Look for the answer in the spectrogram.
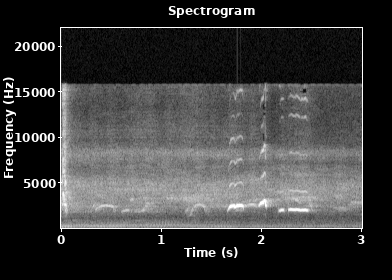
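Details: Kacer, the Oriental magpie-robin, in a masteran recording: after faint twitters come four sharp whistled notes in quick succession, the last a sustained level whistle, with a steady low hum behind.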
